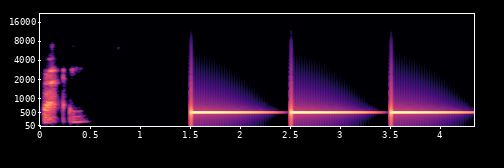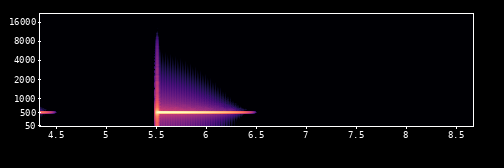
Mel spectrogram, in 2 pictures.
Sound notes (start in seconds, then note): 1.5 beeping chime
